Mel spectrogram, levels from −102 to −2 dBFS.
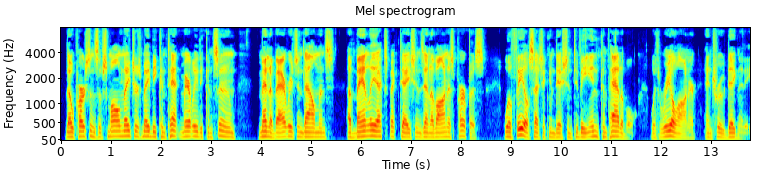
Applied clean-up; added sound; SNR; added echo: neural mask model Resemble Enhance denoiser.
